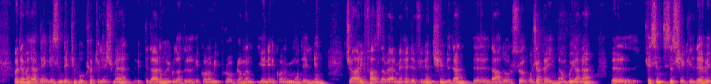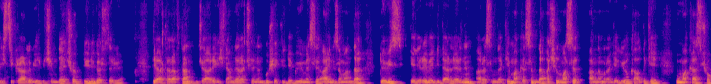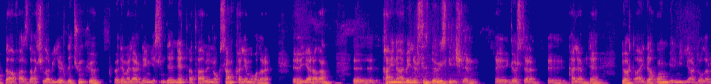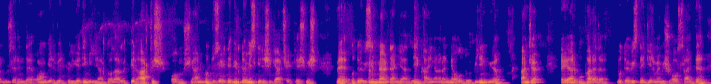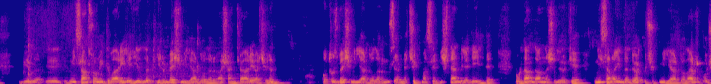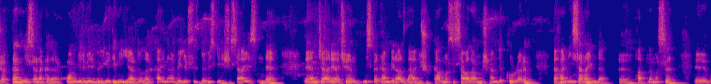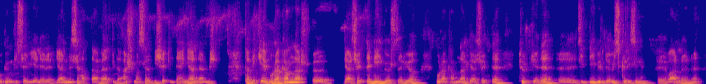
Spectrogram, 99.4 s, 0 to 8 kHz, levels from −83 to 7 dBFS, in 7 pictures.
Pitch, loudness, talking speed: 95 Hz, -30 LUFS, 120 wpm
